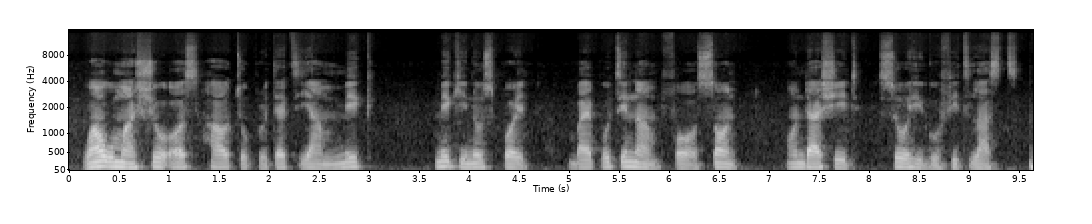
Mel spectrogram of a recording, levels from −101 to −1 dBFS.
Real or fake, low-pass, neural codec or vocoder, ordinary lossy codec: real; 14.4 kHz; none; none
